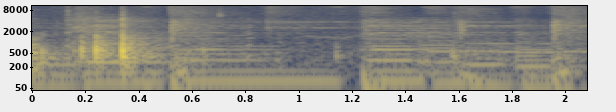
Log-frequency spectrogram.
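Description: Background guitar music with a steady low bass line, with a few light taps of small fused-glass pendants being set down on a table.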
